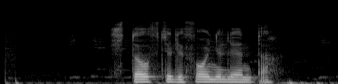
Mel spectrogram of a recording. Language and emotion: Russian, neutral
